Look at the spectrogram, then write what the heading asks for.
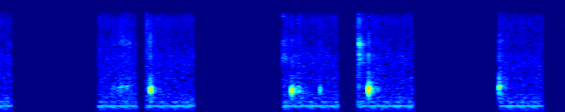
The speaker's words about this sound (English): What is that clicking with noise? I don't know. I was kind of wondering. Sounds like somebody is eating something in a cup. Or almost like the clip-clop of a horse.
